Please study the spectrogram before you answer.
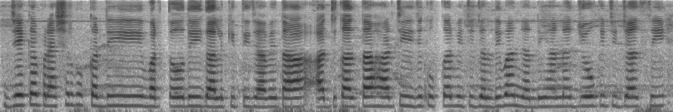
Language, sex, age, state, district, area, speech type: Punjabi, female, 18-30, Punjab, Pathankot, urban, spontaneous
